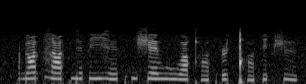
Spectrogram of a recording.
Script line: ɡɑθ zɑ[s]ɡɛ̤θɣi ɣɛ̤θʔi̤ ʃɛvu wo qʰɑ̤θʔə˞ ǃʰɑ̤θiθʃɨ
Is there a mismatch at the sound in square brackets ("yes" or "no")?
yes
